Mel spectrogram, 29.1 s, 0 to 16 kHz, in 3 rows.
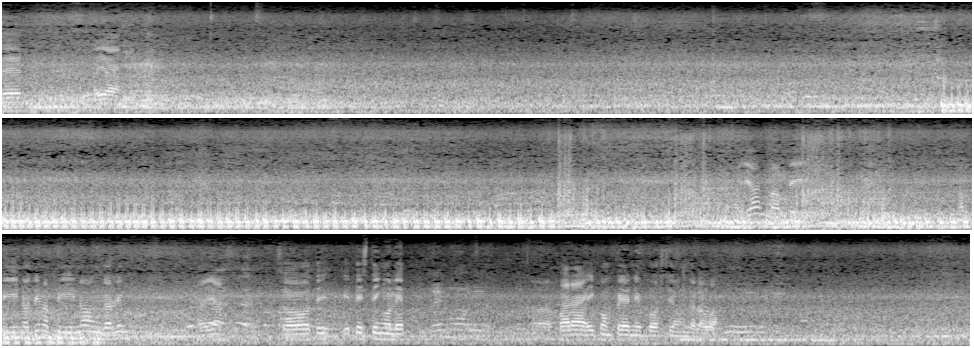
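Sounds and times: motorcycle engine throbbing: 0:09.4 - 0:20.6.

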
